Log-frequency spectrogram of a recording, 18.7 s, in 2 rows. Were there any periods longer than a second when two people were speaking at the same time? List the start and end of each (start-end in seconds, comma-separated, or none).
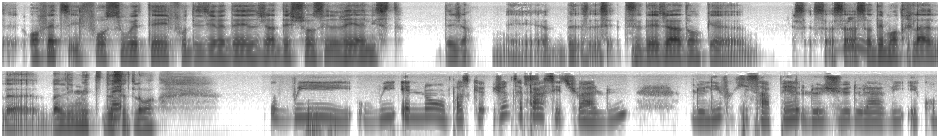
none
